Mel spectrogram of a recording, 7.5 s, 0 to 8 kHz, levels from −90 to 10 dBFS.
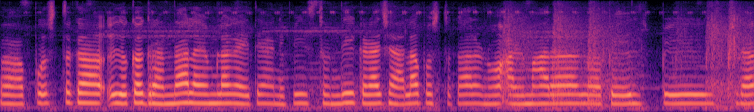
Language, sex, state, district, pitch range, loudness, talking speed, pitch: Telugu, female, Andhra Pradesh, Chittoor, 235-245 Hz, -17 LUFS, 110 wpm, 240 Hz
